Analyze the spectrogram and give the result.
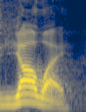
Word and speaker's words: Yahweh: We pronounce it as Yahweh, which is one of the names of God, although the people of Israel would never pronounce that.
